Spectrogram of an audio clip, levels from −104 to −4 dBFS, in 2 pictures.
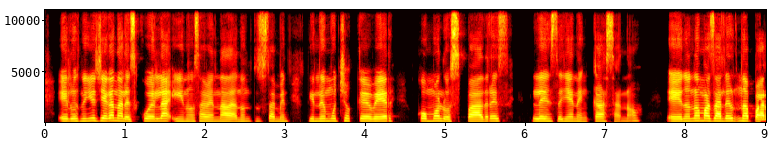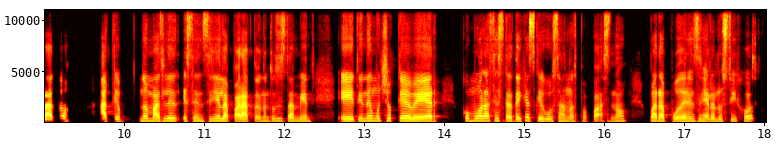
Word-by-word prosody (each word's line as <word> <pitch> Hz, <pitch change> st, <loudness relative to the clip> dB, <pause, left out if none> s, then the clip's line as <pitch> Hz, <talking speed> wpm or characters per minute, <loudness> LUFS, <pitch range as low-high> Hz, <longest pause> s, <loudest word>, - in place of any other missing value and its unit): eh, 220 Hz, -, 0 dB
los 225 Hz, +1 st, -4 dB
niños 235 Hz, +3 st, -2 dB
llegan 250 Hz, 0 st, +3 dB
a 240 Hz, -, +4 dB
la 205 Hz, -, +1 dB
escuela 225 Hz, +3 st, +3 dB
y 210 Hz, -1 st, -3 dB
no 205 Hz, 0 st, -9 dB
saben 205 Hz, -2 st, -2 dB
nada, 195 Hz, -3 st, +1 dB
¿no?, 195 Hz, -, -9 dB
entonces, 205 Hz, -1 st, -5 dB
también 205 Hz, -2 st, -7 dB, 0.2 s
tiene 220 Hz, 0 st, -4 dB
mucho 240 Hz, +1 st, -6 dB
que 220 Hz, -1 st, +1 dB
ver 220 Hz, +2 st, +3 dB, 0.3 s
cómo 230 Hz, +1 st, -2 dB
los 205 Hz, -2 st, +4 dB
padres 210 Hz, +2 st, 0 dB, 0.3 s
le 220 Hz, 0 st, +2 dB
enseñan 215 Hz, 0 st, -2 dB
en 185 Hz, -3 st, -8 dB
casa, 215 Hz, +3 st, -1 dB
¿no?, 255 Hz, 0 st, -12 dB, 0.3 s
eh, 210 Hz, 0 st, +4 dB
no 225 Hz, 0 st, 0 dB
nomás 250 Hz, 0 st, +3 dB
darle 235 Hz, 0 st, +3 dB
un 240 Hz, 0 st, -11 dB
aparato 200 Hz, -4 st, +4 dB, 0.5 s
a 225 Hz, -, +5 dB
que 215 Hz, -2 st, -6 dB, 0.2 s
nomás 215 Hz, -2 st, +1 dB
le 240 Hz, 0 st, -3 dB
se 235 Hz, 0 st, -3 dB
enseñe 210 Hz, +1 st, -4 dB
el 220 Hz, -, +2 dB
aparato, 195 Hz, -2 st, +3 dB
¿no?, -, -, -11 dB
entonces 230 Hz, +2 st, -8 dB
también, 205 Hz, -3 st, -3 dB, 0.3 s
eh, 215 Hz, 0 st, +4 dB
tiene 225 Hz, +2 st, -3 dB
mucho 245 Hz, +2 st, -4 dB
que 240 Hz, -3 st, +2 dB
ver 220 Hz, 0 st, +6 dB, 0.3 s
como 245 Hz, -1 st, -1 dB
las 235 Hz, 0 st, +1 dB
estrategias 235 Hz, +1 st, +1 dB
que 230 Hz, -, -4 dB
usan 210 Hz, 0 st, -5 dB
los 175 Hz, +2 st, -10 dB
papás, 180 Hz, 0 st, -6 dB
¿no?, 215 Hz, +7 st, -9 dB, 0.3 s
para 210 Hz, -2 st, +2 dB
poder 190 Hz, -1 st, -2 dB
enseñar 200 Hz, -4 st, -4 dB
a -, -, -5 dB
los 200 Hz, -1 st, +1 dB
hijos. 220 Hz, +8 st, -7 dB
220 Hz, 205 wpm, -25 LUFS, 205-235 Hz, 0.5 s, ver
